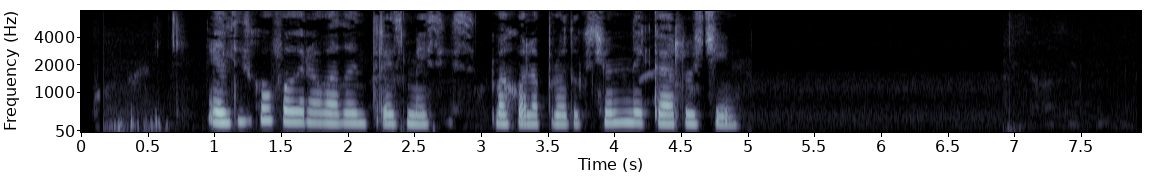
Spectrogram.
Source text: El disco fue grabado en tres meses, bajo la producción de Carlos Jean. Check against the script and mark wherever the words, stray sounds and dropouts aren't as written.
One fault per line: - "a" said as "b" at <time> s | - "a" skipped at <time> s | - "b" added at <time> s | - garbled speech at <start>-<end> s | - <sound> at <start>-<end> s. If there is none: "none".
none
